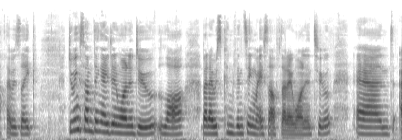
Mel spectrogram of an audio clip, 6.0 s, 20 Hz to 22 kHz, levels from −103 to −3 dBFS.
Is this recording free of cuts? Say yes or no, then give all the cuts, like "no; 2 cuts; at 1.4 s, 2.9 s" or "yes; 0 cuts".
no; 1 cut; at 3.0 s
